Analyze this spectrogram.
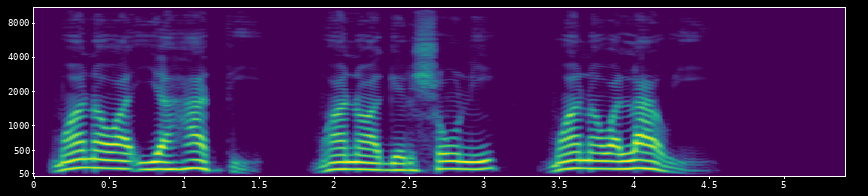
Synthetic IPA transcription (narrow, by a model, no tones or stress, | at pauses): mwanawaijaɦat̪ḭ | mwanawaɡɛɾʃɔni | mwanawalawḭ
